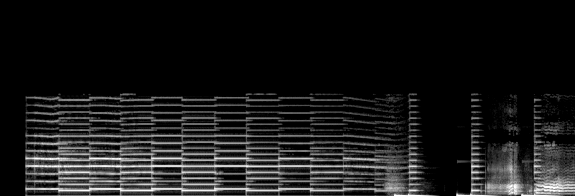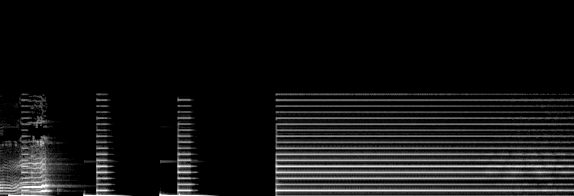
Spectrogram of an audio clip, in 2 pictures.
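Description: A two-tone ambulance siren alternates high and low for several seconds, then breaks into choppy bursts over heavy low thumps, and finally settles into a long, steady unbroken tone.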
